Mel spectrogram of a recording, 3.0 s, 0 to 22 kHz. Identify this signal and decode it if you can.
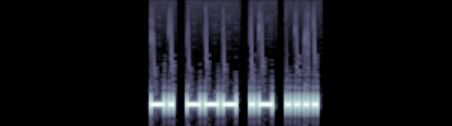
Morse code, heard as a keyed tone, about 39 wpm, 700 Hz. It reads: NOAH
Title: USA Common Names - Max 4 Letters - 40wpm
